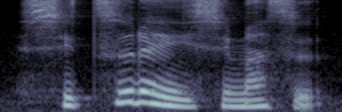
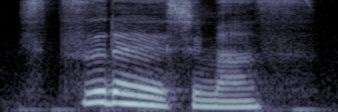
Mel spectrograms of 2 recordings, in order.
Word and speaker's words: 失礼します: So instead of saying 失礼します, we say 失礼します.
